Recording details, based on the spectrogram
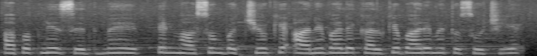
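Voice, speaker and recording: Actress as caring sister-in-law in cartoon melodrama. High voice, earnest coaxing, music underneath. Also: female voice, level tone, moderate pace, darkish tone, lightly acted. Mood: persuasive. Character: caring, persuasive, wealthy younger sister-in-law. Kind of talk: Hindi cartoon family melodrama.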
